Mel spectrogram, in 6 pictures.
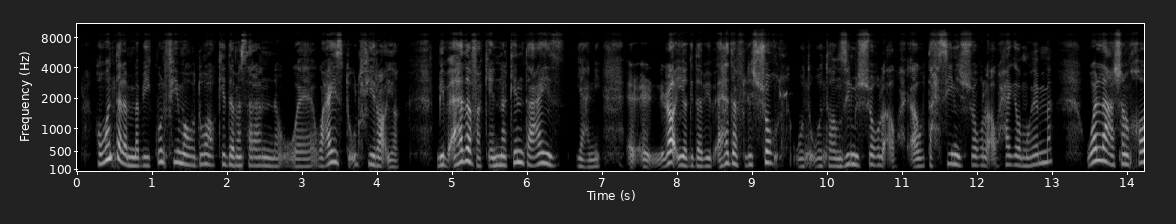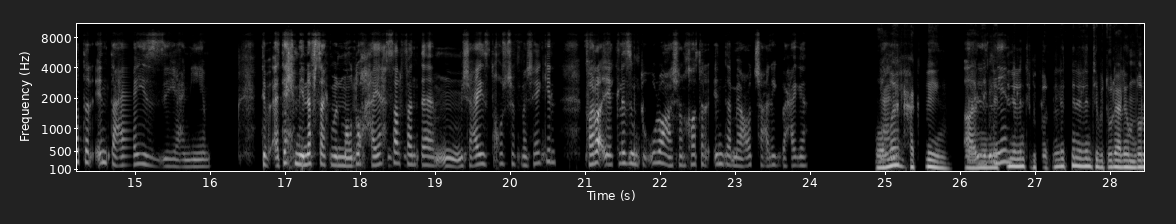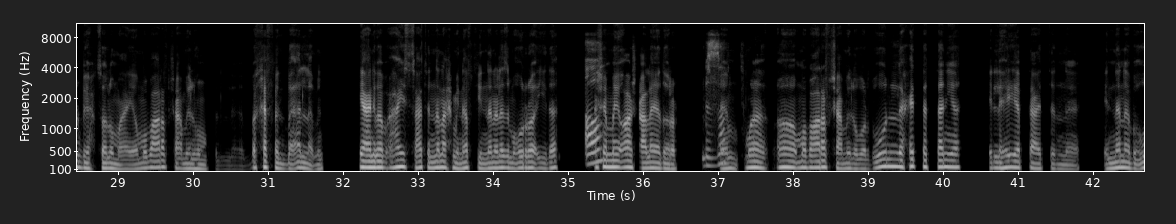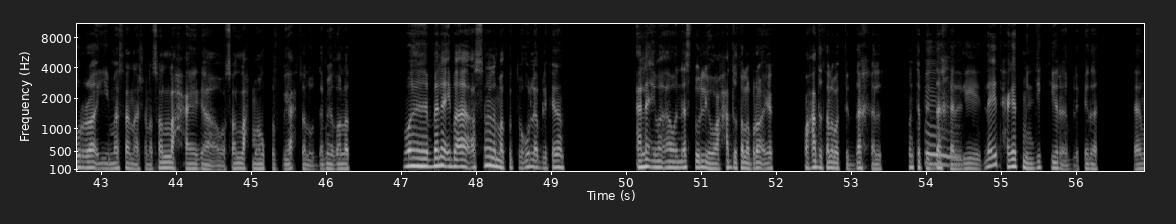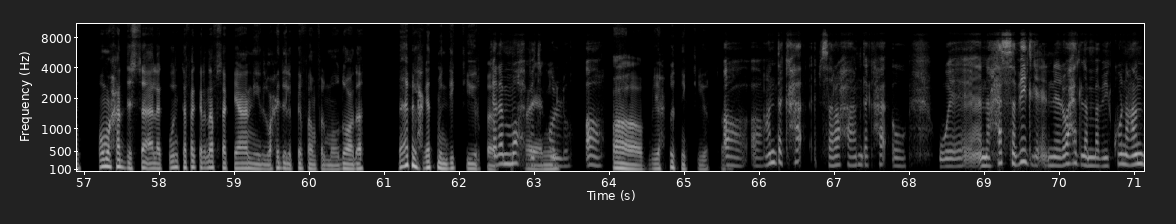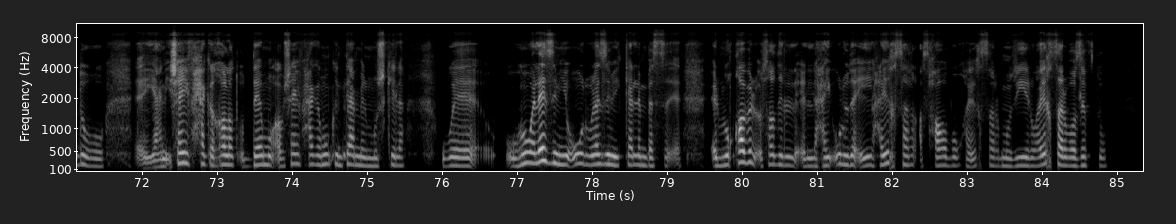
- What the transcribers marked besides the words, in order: tapping
- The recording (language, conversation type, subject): Arabic, advice, إزاي أوصف إحساسي لما بخاف أقول رأيي الحقيقي في الشغل؟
